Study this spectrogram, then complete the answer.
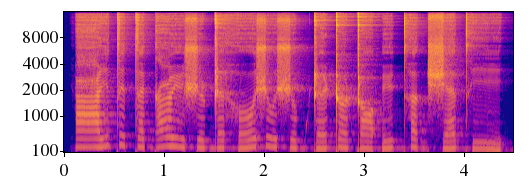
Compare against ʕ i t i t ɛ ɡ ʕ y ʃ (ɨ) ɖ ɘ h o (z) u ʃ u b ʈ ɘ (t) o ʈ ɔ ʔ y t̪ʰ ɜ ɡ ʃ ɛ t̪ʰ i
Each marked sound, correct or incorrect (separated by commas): incorrect, incorrect, incorrect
